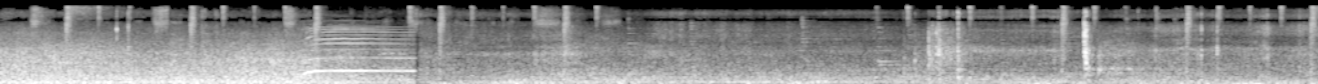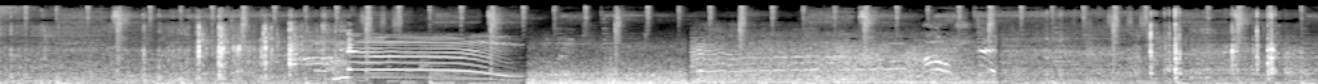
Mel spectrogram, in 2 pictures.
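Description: Skateboard wheels rolling over a concrete skate park surface, broken by a few sharp clacks of the board's tail and wheels hitting the ground.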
